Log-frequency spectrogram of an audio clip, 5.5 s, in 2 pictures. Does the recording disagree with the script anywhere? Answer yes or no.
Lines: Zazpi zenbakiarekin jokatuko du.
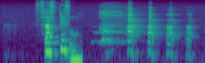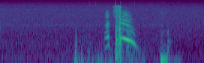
yes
